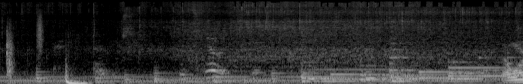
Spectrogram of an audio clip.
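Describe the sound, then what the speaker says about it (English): Pancake batter poured onto a hot griddle gives a soft, steady sizzle that builds slightly over the few seconds, close up and moderately quiet, with a voice talking over it. "you're gonna pour it on the griddle"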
